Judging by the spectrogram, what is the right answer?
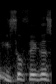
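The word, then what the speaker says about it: oesophagus: अच्छा यहाँ पे देखिए ईसोफेगस लिखा हुआ है पर एनसीईआरटी की स्पेलिंग में ये ओ है, हालांकि प्रोनाउंसिएशन हम इसको ईसोफेगस ही करते हैं, इट्स प्रोनाउंस एज ईसोफेगस, हालांकि वोकैब में इसको हम ओ लिखते हैं तो आप भी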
